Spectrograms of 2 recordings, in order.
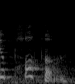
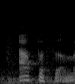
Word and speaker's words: apothem: how i say it it's the apothem and you have to say it with a british accent but it's really i think if there's an it's actually not how you say it apothem i think is how it's really said but that's just so american sounding so the apothem is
